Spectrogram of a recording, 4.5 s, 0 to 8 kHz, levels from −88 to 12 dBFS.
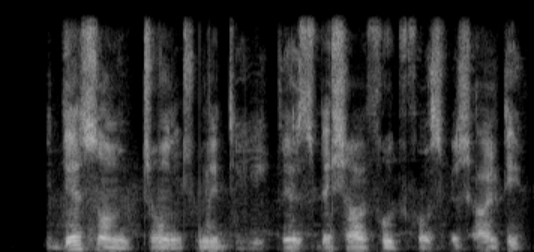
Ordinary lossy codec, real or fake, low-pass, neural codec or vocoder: none; fake; 7.2 kHz; codec, 44.1 kHz, 3.4 kbps, Pupu-Codec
